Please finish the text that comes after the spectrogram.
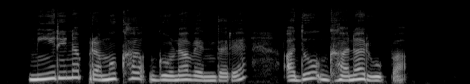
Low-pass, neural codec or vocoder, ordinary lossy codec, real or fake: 14.4 kHz; none; none; real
